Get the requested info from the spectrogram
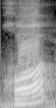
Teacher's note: Kha usahakan dia dari tenggorokan atas mendekati pangkal lidah kita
